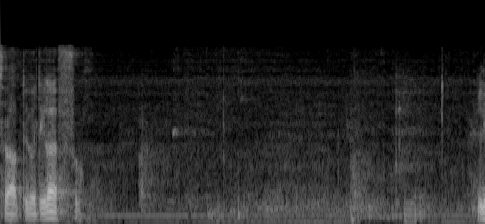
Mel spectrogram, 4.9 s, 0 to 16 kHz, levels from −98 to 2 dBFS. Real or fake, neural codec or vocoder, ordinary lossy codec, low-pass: fake; codec, 16 kHz, 16 kbps, FreqCodec, smaller model; AAC, 96 kbps; 7.2 kHz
